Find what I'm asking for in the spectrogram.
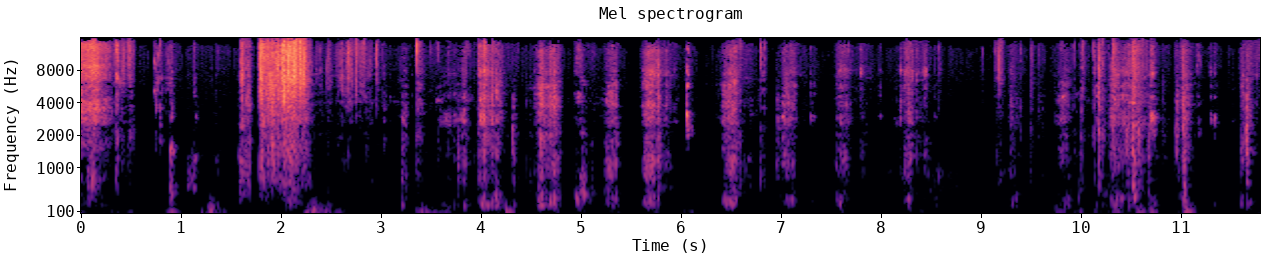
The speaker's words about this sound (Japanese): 食べては喋って、食べては喋ってみたいな。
